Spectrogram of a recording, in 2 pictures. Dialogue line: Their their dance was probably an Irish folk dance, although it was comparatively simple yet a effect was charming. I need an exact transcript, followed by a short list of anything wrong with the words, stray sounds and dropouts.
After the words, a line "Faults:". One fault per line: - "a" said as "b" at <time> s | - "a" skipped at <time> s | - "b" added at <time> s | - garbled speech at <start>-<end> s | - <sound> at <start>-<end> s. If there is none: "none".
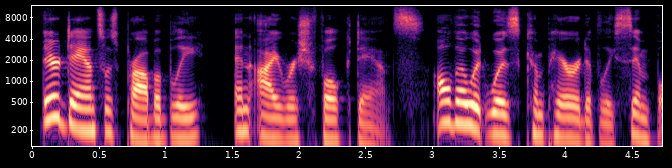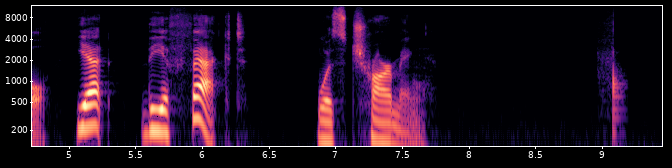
Their dance was probably an Irish folk dance, although it was comparatively simple yet the effect was charming.
Faults:
- "their" skipped at 0.2 s
- "a" said as "the" at 5.5 s
- thud at 9.0-9.2 s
